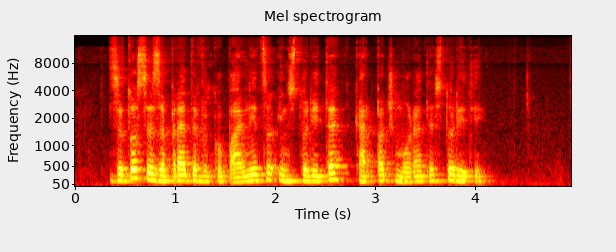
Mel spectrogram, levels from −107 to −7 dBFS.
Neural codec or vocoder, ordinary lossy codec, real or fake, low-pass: none; Opus, 24 kbps; real; 14.4 kHz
